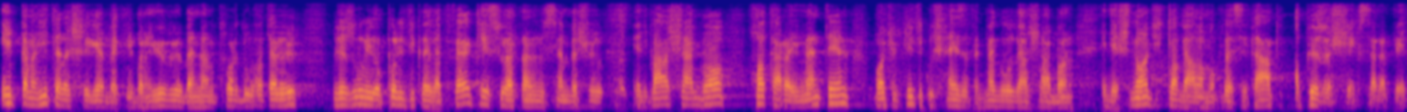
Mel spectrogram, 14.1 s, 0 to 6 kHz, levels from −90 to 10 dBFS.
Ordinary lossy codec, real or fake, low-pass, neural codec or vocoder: none; fake; 5.4 kHz; codec, 32 kHz, 1.9 kbps, SNAC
